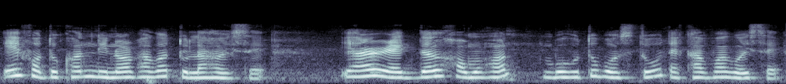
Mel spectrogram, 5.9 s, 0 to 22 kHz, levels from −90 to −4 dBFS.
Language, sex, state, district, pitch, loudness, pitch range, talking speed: Assamese, female, Assam, Sonitpur, 235 Hz, -16 LUFS, 220-255 Hz, 140 wpm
